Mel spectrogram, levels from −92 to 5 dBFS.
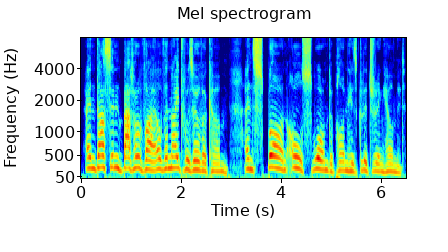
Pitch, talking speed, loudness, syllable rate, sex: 190 Hz, 155 wpm, -18 LUFS, 4.3 syllables/s, male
